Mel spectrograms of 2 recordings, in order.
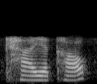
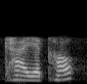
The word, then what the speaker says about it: kayakalp: I'm going to say it again and spell it. It is kayakalp, and it means rejuvenation. The spelling is kayakalpa, kayakalp. – Kayakalp. Mm-hmm. Kayakalp, everyone. So you have fresh start, which is your first word, and then kayakalp, which is your second word in Hindi, translation, rejuvenation.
